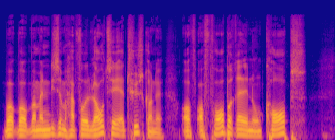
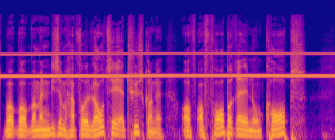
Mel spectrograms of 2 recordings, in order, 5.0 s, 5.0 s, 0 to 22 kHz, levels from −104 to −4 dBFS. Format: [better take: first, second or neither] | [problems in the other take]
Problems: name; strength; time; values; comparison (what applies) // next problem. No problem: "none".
first | high-pitched whine; loud; throughout; 3 kHz, 5 dB below the speech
